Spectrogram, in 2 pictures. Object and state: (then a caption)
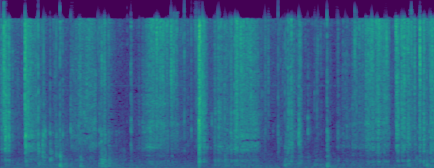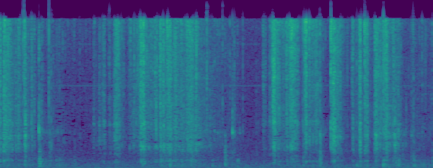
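Microwaved puffed soap being scraped. A utility knife blade slices and scrapes the crumbly surface of a porous, microwaved puffed purple soap chunk held in hand, with flakes falling onto a table. Soft, bright crinkling and crumbling crackles come in dense bursts with short pauses, each tiny snap dying away almost instantly.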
